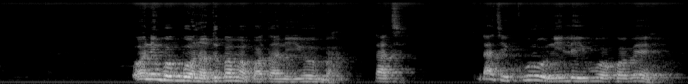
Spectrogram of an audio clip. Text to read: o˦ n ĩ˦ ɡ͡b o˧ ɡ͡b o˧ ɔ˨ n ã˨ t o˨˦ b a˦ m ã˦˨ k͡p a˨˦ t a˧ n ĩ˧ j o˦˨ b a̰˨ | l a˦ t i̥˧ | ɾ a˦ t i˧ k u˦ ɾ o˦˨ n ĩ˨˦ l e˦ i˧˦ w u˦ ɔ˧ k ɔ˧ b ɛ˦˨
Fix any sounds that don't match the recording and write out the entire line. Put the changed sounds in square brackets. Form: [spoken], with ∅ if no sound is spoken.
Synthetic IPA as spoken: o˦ n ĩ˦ ɡ͡b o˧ ɡ͡b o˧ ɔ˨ n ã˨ t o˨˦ b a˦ m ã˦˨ k͡p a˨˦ t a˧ n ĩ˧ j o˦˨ [ɡ͡b] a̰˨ | l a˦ t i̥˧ | [l] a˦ t i˧ k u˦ ɾ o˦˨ n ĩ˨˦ l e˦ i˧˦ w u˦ ɔ˧ k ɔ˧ b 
